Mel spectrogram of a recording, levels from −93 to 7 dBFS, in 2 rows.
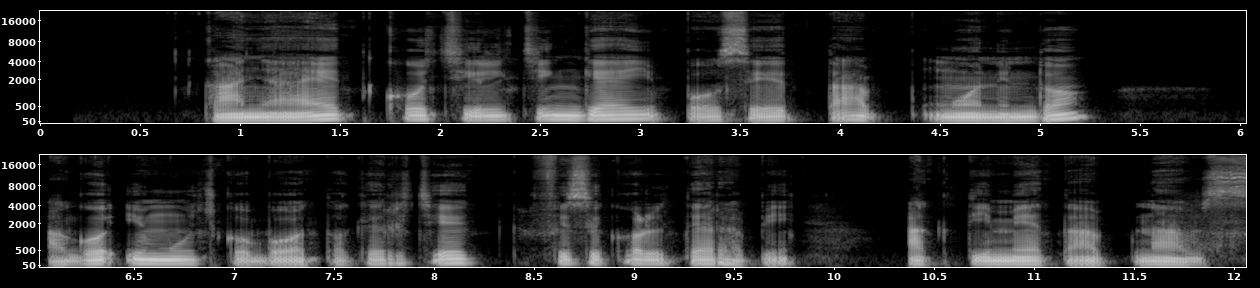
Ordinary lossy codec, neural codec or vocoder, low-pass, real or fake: none; none; none; real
